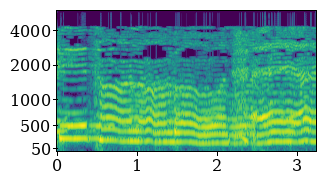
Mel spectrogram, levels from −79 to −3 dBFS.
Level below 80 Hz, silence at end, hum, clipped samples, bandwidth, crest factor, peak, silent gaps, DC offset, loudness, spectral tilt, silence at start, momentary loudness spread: -42 dBFS; 0 s; none; 0.5%; 6 kHz; 8 dB; 0 dBFS; none; under 0.1%; -9 LUFS; -8.5 dB/octave; 0 s; 2 LU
